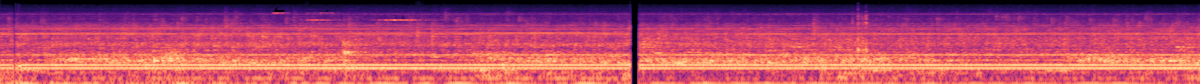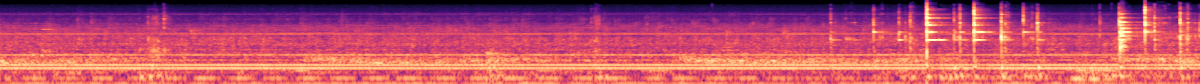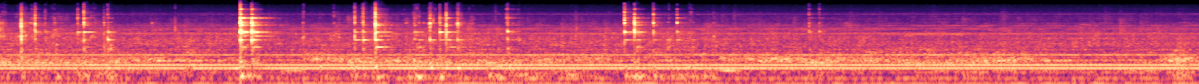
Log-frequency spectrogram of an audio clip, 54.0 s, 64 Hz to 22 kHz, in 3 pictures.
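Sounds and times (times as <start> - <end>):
steady low hum: 30.3 - 47.1
spoon clinking against glass: 30.5 - 33.8, 34.5 - 37.8, 39.6 - 43.9, 45.4 - 46.8, 48.2 - 48.4.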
